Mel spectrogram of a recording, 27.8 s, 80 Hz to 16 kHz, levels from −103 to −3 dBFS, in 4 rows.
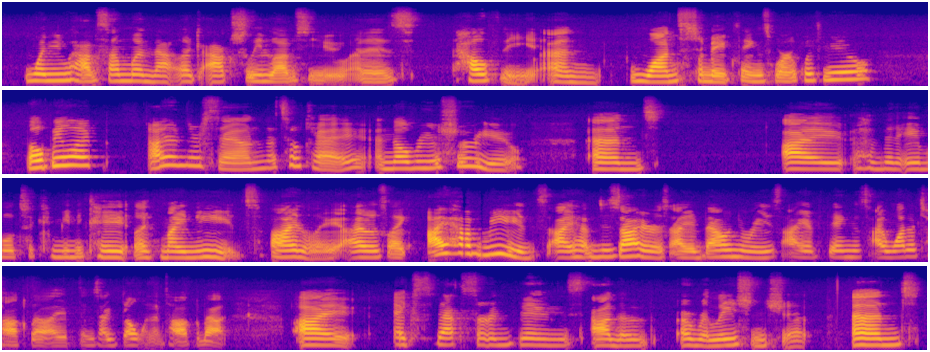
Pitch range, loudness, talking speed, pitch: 235-275 Hz, -24 LUFS, 175 wpm, 250 Hz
